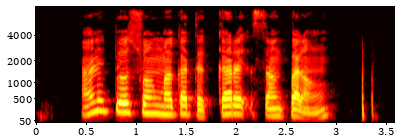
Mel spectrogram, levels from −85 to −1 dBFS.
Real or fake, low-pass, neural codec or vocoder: real; 7.2 kHz; none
